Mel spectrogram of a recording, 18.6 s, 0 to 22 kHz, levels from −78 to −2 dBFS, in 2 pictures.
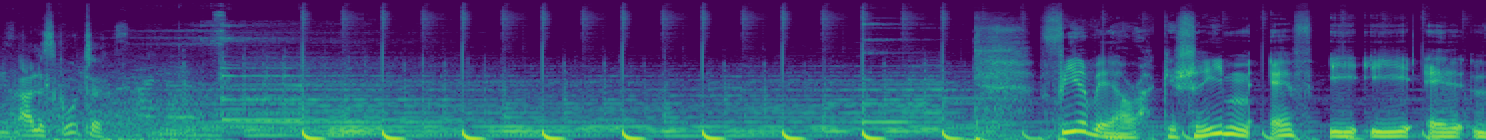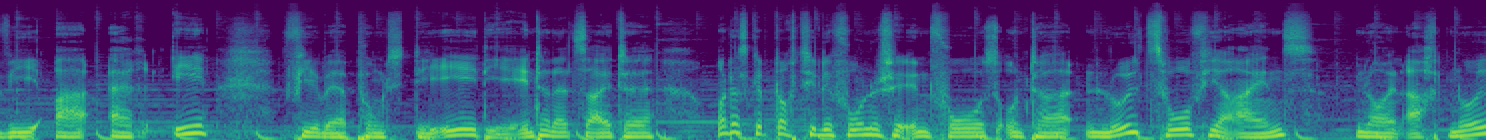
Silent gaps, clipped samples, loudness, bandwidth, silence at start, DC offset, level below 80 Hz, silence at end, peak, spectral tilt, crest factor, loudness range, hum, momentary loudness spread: none; under 0.1%; -19 LUFS; 17 kHz; 0 s; under 0.1%; -26 dBFS; 0 s; -2 dBFS; -6.5 dB/octave; 16 dB; 5 LU; none; 9 LU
